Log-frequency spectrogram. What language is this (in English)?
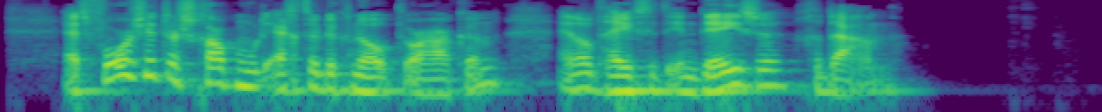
Dutch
